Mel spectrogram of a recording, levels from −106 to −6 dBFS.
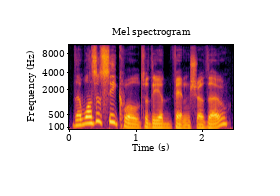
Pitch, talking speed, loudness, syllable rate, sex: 130 Hz, 195 wpm, -20 LUFS, 5.7 syllables/s, male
